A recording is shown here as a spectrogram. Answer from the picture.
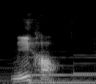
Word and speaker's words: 你好: In Chinese, if you have 2 syllables with the third tone in a row, then the first syllable changes into a second, a rising tone.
